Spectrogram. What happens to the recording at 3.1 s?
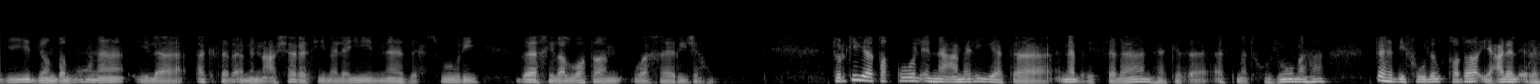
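At 3.06 s a stretch of the stream failed to arrive, and the speech decoder covered the gap by repeating its last pitch and vocal-tract settings at falling gain. This is VoIP packet loss concealed by the speech codec, roughly 30 ms missing, which fits one lost packet. The sound smears into a brief buzzy tone or coloured noise that fades. Because each decoded frame depends on the one before, it stays weak or distorted until about 3.15 s.

That moment also carries the G.729 codec damage heard across the whole clip. The sound is rebuilt from a vocal-tract filter, a pitch predictor and a few pulses per frame, at what sounds like the 8 kbit/s G.729A variant. Nothing above 4 kHz survives, so the speech is dull and band-limited, with a plainly rough, synthetic edge.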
